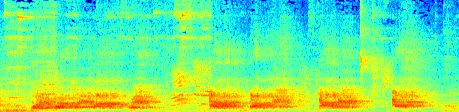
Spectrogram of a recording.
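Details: Dogs in a daycare group at Tails-A-Wagging, where nuisance, alert and demand barking occur; loud, harmonic barks come in bursts about once a second, overlapping one another in an echoing room.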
